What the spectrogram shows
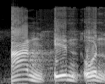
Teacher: bunyi nun mati atau tanwinnya dibaca terang, dibaca jelas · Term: idhar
